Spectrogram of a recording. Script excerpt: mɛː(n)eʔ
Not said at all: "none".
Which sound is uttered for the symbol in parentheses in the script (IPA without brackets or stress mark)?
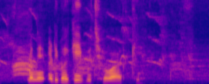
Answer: n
